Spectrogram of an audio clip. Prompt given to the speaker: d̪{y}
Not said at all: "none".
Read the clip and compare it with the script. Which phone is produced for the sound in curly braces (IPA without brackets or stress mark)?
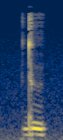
y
